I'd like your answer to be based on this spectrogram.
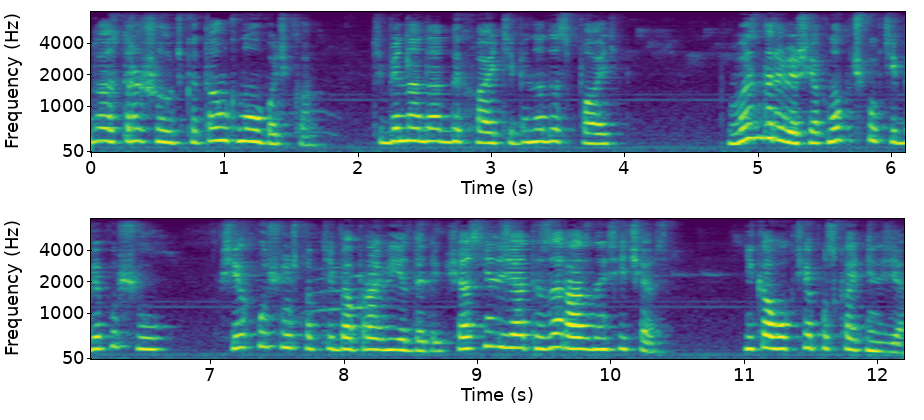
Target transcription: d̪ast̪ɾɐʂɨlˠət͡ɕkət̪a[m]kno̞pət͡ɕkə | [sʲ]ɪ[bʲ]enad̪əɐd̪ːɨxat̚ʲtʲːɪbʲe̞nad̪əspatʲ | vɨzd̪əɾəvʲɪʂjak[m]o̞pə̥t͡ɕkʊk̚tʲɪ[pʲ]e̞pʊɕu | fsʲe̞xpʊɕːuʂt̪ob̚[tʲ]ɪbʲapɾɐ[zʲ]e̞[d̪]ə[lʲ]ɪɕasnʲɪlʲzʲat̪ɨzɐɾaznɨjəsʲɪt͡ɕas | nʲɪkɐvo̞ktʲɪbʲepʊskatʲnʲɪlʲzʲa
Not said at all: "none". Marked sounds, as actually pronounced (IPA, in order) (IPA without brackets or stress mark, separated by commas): m, tʲ, bʲ, n, bʲ, tʲ, vʲ, d̪, lʲ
